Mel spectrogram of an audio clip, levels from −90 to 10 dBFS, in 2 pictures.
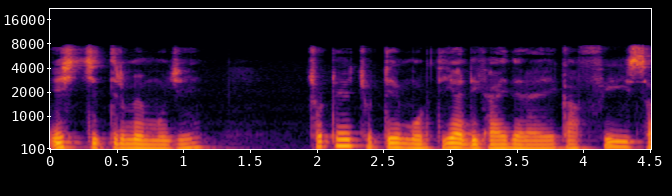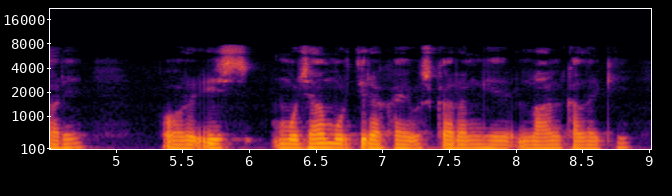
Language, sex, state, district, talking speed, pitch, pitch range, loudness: Hindi, male, Arunachal Pradesh, Papum Pare, 175 wpm, 115 Hz, 110-125 Hz, -16 LUFS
